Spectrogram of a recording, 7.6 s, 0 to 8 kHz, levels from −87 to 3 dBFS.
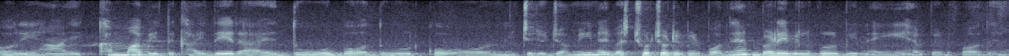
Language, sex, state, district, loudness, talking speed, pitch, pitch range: Hindi, female, Uttar Pradesh, Jalaun, -18 LUFS, 240 wpm, 205 Hz, 195-220 Hz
